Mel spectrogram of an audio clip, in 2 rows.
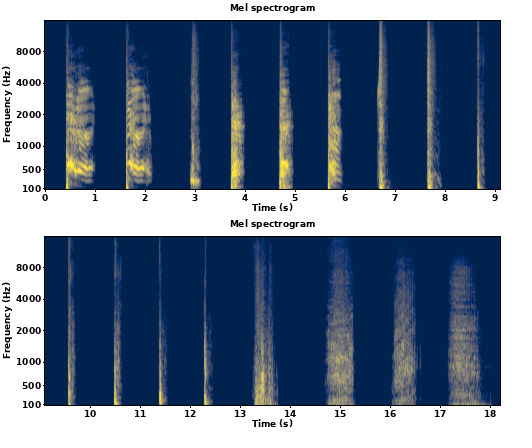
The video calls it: Llama Sounds Part 2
